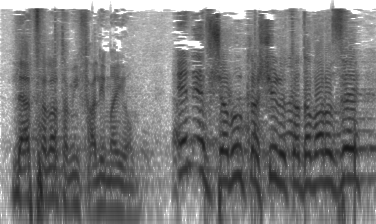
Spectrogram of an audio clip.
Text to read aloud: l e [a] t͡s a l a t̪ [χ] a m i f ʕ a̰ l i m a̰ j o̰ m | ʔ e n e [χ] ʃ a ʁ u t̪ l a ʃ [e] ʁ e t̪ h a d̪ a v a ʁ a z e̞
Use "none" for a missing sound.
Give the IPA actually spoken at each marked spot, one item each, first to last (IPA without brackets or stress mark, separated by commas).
a, h, f, i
